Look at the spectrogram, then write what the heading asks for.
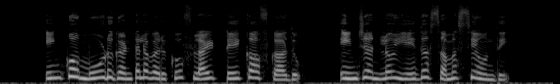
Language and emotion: Telugu, sad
